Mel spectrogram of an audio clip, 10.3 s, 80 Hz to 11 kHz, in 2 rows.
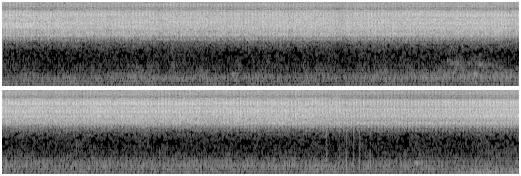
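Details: August 2020 cicada chorus in a mulberry tree before sunset, Broken Arrow, Oklahoma: an intense sizzling high drone holding constant, with a slight dip around three seconds and faint low rumble beneath.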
